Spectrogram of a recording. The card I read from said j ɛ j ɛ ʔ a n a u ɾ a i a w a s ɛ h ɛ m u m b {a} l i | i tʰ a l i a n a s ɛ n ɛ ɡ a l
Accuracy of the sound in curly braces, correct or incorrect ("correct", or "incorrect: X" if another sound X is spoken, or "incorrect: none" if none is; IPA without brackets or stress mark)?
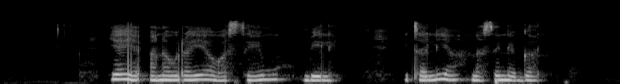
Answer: incorrect: i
